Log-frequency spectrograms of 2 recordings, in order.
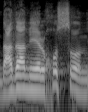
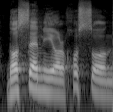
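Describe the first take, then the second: First: The first name starts with na-da sounds. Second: The first name starts with neo-se sounds. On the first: This is the older way of reading it. "전에는 나다니엘 호손 이렇게 읽었는데" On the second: This is the current way, following the original pronunciation. "요즘은 발음 그대로를 쓰도록 해서 요즘은 너세니얼 호손 이렇게 부릅니다"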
